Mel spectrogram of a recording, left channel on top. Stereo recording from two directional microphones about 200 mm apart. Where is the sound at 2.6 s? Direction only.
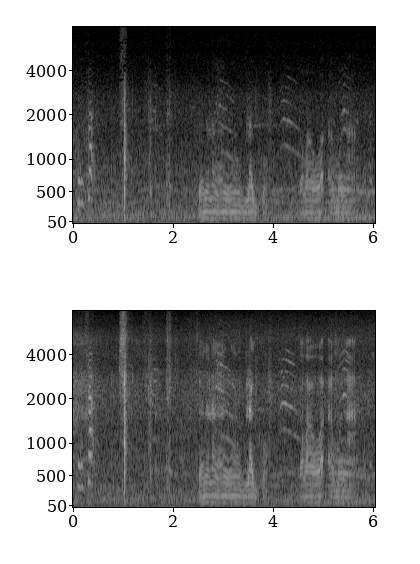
30° right (ahead or behind).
